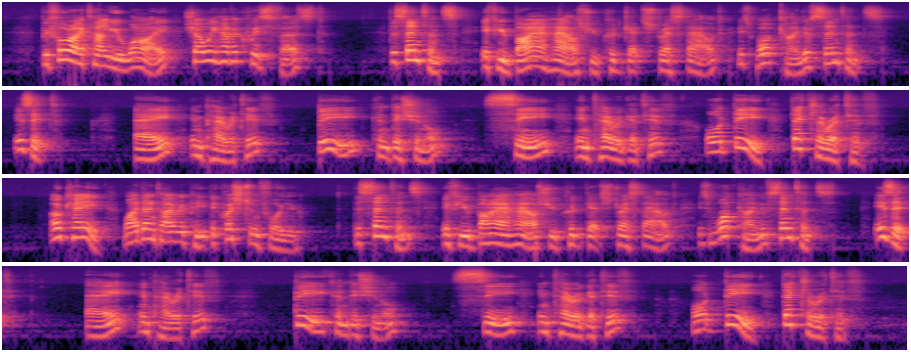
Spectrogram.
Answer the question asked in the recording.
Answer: Did you manage to work out that it's B, conditional?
